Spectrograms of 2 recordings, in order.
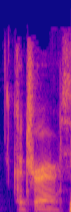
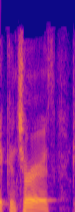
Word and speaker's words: Contreras: How do you say his name? – Contreras. – Yeah, Contreras.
